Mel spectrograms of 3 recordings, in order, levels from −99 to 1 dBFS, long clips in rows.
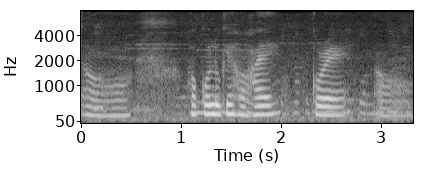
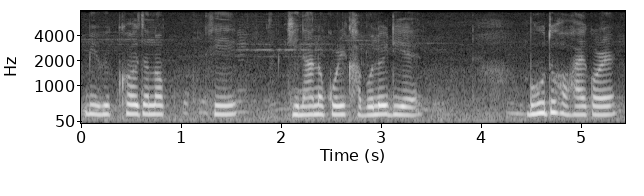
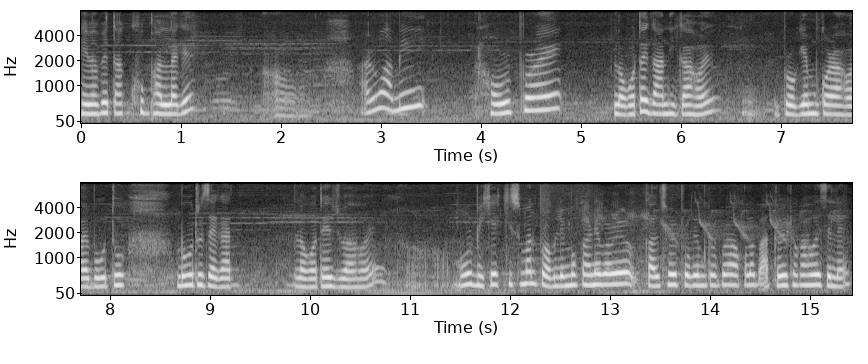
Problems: constant background noise, background conversations at intervals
